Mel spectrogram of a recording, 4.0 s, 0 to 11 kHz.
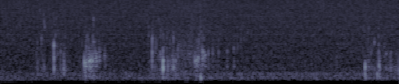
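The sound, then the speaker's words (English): Gulping as someone takes a sip of water from a 64-fluid-ounce Oberweis container, a few wet throat sounds spaced across a few seconds, with no talking. “My throat just sounded like a freaking monster.”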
